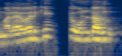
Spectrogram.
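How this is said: It is said with a statement intonation. No one else has this power. "అది statement అండి"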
